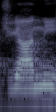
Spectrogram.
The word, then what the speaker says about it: ज्ञ: और र से ज्ञा सब क्या बोलते हैं इसको ज्ञानी जैसे ज्ञानी जसे ज्ञानी नहीं होता जैसे ज्ञानी होता है इसका जो सही उच्चारण है वो क्या है ये ज प्लस य से मिलके बना है ज यह क्या है जनी है जनी ज प्लस य से मिलके जनी ठीक श श और रा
